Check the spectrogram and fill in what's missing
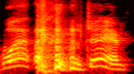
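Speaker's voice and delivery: a high, startled "What?" breaking into a laugh; startled disbelief. Retold or imitated. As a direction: react in amazed disbelief, then say his name. Nephew reveals watching channel.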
